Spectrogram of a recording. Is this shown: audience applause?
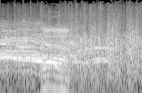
yes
